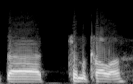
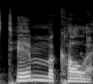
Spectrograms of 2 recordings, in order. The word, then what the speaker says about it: McCullough: Tim McCullough. MCC. Yeah. ULLOUGH. Everyone thinks it's OUGH, but we spell it OCH at the end.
